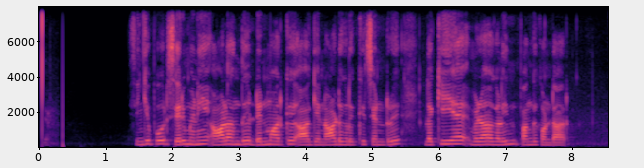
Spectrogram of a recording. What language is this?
Tamil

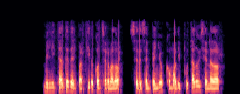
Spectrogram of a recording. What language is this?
Spanish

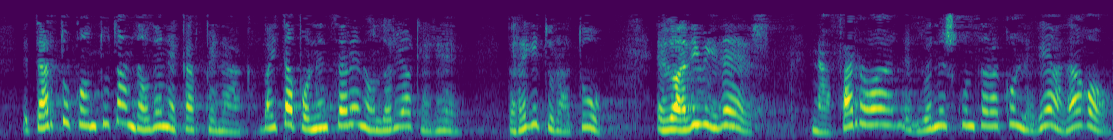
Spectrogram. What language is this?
Basque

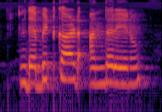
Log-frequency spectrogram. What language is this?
Kannada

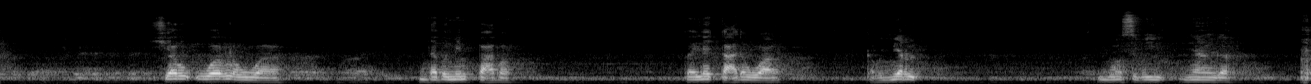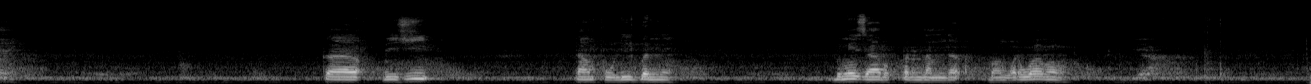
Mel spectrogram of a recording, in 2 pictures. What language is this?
Dagbani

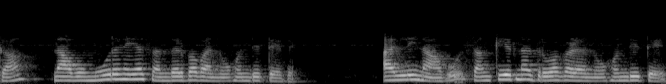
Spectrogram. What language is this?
Kannada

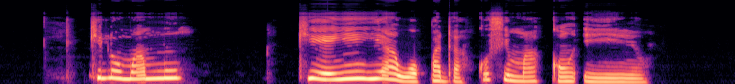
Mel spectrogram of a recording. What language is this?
Yoruba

